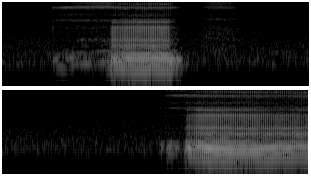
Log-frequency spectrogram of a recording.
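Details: Female dog Akira sleeping on a bed at night gives two long, throaty snores about four seconds apart, with a softer breathy rasp just after the first, in a quiet room.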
